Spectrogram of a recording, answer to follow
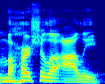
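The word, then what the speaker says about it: Mahershala Ali: the guy who's supposed to play Ba uh Blade uh Mahersula Ali.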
